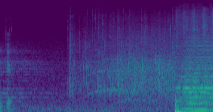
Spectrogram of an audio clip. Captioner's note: applause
